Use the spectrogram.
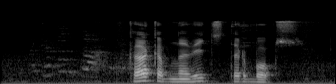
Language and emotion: Russian, neutral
